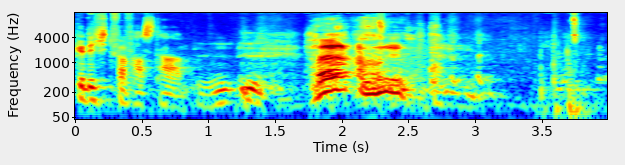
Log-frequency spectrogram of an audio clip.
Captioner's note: clears throat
